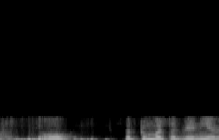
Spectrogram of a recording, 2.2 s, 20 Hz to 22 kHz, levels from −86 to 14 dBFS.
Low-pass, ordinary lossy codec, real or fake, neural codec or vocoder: 3.6 kHz; Opus, 24 kbps; fake; codec, 16 kHz, 1 kbps, X-Codec, WavLM features, trained on Multilingual LibriSpeech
